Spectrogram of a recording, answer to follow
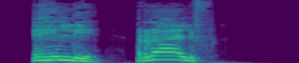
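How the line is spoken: Shouted. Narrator (Russian): крикнула пирожок

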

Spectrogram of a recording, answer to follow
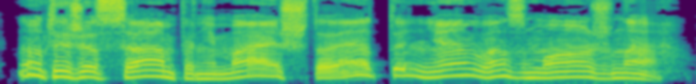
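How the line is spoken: Tired. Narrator (Russian): устало произнес Нолин

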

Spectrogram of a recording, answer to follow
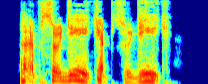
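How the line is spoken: Child grumbling. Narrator (Russian): буркнул малыш

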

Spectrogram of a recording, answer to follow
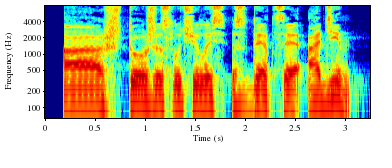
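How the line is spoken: Plain. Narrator (Russian): спросил Лэндон

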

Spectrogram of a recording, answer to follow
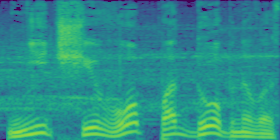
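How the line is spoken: Stern throat-clearing. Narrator (Russian): строго откашлялся я

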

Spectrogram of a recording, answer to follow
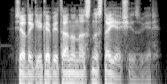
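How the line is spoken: Grumbling. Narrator (Russian): проворчал Теодор

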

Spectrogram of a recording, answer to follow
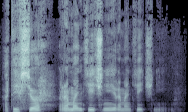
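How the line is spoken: Sighing. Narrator (Russian): вздохнула она

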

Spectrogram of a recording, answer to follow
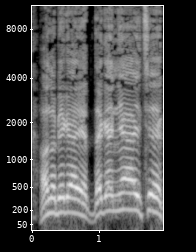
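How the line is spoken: Shouted. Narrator (Russian): крикнул Холт

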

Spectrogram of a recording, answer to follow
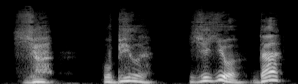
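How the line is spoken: Awestruck horrified whisper. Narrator (Russian): прошептала в благоговейном ужасе

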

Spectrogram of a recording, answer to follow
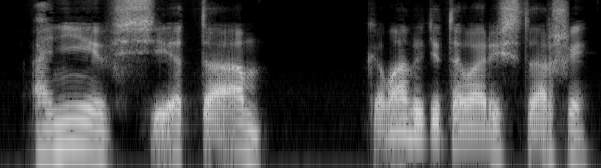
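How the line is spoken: Hoarse rasp. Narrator (Russian): Тот прохрипел

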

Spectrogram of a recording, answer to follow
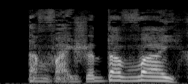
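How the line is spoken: Hoarse. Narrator (Russian): хрипел он

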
